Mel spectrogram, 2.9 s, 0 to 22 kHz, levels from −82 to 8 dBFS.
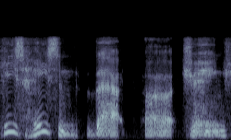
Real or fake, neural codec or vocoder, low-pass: fake; vocoder, 22.05 kHz, 80 mel bands, HiFi-GAN; 7.2 kHz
